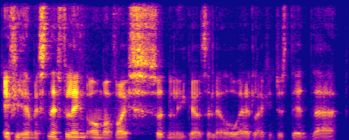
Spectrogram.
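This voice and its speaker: Man, deep voice, stuffy from a cold, rambling devlog narration. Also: quick pace, creaky. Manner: relaxed, rambling with many ums and uhs. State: has a cold, sniffly. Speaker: game developer. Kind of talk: casual devlog narration over gameplay.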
